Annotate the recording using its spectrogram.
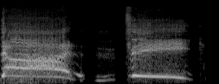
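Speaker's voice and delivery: very high, loud, top-of-the-lungs shriek. Retelling how a man called out to him: imitating someone screaming. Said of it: "And he's like".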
